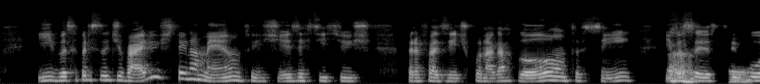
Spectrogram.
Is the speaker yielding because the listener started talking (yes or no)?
no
